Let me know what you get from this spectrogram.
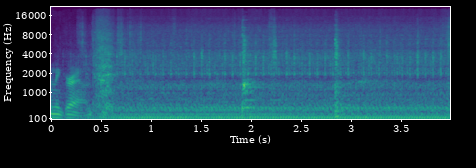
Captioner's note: engine humming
